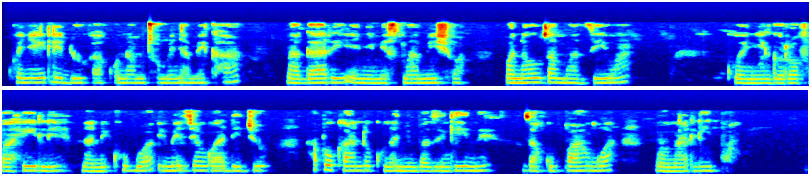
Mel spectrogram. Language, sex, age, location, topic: Swahili, female, 18-24, Kisumu, finance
